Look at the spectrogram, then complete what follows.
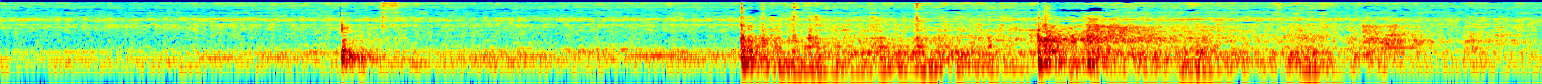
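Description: Heavy steel pieces clanking and banging as they are loaded onto a truck bed: three sharp metal hits, the later two followed by rumbling and scraping as the steel settles.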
